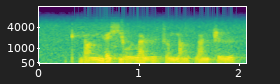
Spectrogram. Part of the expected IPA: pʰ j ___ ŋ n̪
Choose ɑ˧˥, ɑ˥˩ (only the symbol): ɑ˧˥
